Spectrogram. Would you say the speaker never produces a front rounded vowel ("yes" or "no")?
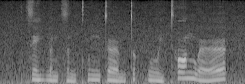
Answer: no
